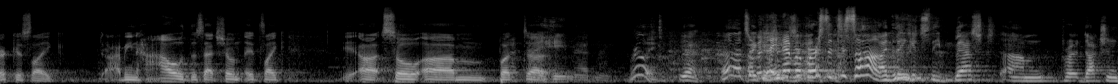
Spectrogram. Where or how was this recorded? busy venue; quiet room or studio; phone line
busy venue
